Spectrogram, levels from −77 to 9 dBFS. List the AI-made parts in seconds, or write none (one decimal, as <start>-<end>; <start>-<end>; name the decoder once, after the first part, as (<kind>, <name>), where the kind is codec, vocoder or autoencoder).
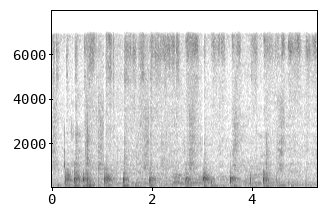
0.7-3.0 (codec, DAC); 3.8-5.3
